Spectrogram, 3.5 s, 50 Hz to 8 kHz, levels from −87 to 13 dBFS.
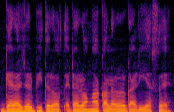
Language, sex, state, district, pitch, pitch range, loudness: Assamese, male, Assam, Sonitpur, 130 Hz, 125-135 Hz, -14 LUFS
